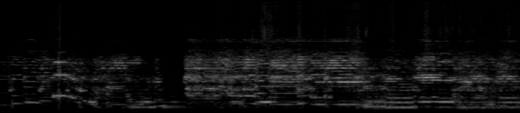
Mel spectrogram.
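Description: Electric guitar played through an amplifier with effects, ringing out sustained notes and chords. The higher notes break off briefly about two seconds in, then resume.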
